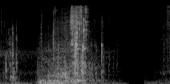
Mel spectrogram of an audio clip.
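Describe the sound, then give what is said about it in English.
Keys jangle and clink in a brief rummaging burst, brightest in the middle, then go quiet for a moment before a last short jingle. No one speaks. “Where the hell are my keys?”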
